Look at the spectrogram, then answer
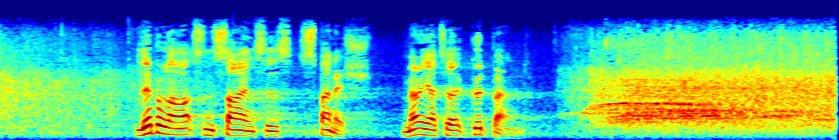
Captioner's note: Spanish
